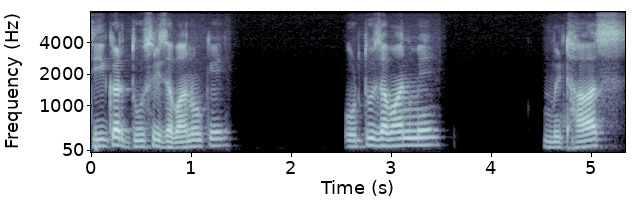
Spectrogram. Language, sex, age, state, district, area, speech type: Urdu, male, 18-30, Uttar Pradesh, Ghaziabad, urban, spontaneous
